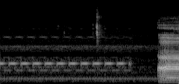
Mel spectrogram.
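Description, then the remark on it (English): A telephone rings with a steady, warbling electronic trill that pulses rapidly, then a much louder, brighter ringing burst cuts in at the end. No one speaks. “I guess someone else will have to answer that phone.”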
